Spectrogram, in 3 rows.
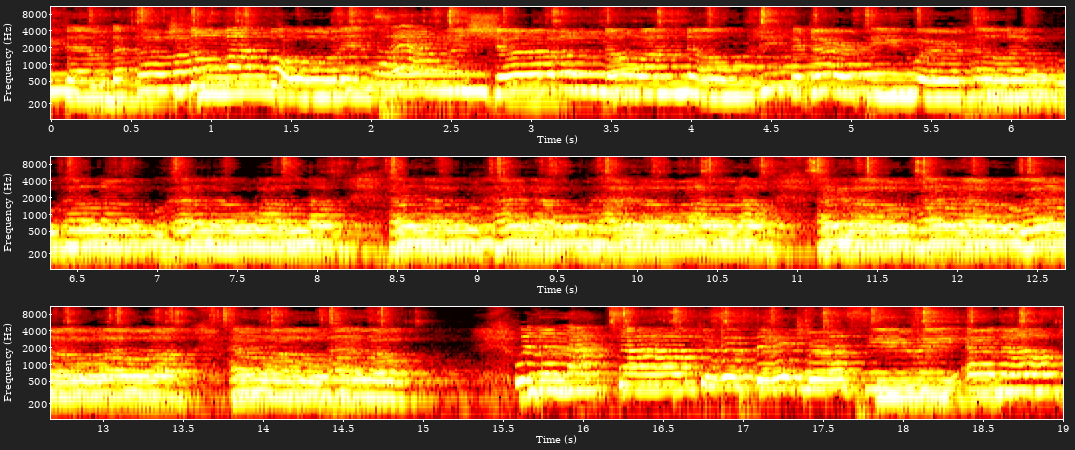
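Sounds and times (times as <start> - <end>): women singing in harmony: 0.0 - 19.0.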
